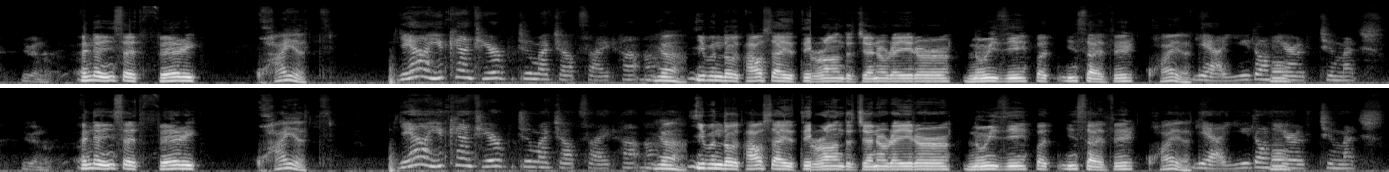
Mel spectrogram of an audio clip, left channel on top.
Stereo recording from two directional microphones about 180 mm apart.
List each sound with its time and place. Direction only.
0.7 s speech: 10° left (ahead or behind)
2.5 s speech: 5° left (ahead or behind)
4.0 s speech: 60° left (ahead or behind)
6.6 s speech: centre (ahead or behind)
6.9 s speech: 15° right (ahead or behind)
7.4 s speech: centre (ahead or behind)
8.0 s speech: 10° right (ahead or behind)
9.7 s speech: 10° left (ahead or behind)
12.0 s speech: 65° left (ahead or behind)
